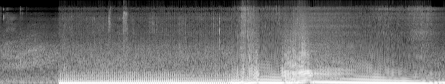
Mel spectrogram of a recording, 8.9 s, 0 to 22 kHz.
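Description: Toyota GR Corolla's 1.6-litre turbocharged three-cylinder engine, heard close to its three-outlet exhaust. It comes in suddenly and loud at a steady idle about a second in. About halfway through it is revved twice in quick succession, then its pitch falls slowly back toward idle.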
